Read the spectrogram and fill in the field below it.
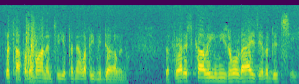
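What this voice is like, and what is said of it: Corny put-on Irish brogue. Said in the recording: “corny brogue”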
